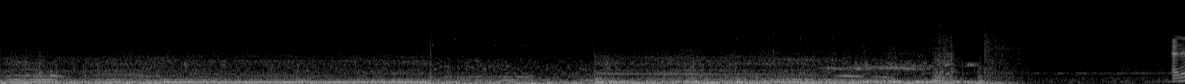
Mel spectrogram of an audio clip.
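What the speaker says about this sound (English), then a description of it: "Now we have an M2 and an Audi driving in packed traffic" A BMW M2 and an Audi drive through packed traffic, giving a continuous droning engine and road noise with a steady low tone that fades away sharply near the end.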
